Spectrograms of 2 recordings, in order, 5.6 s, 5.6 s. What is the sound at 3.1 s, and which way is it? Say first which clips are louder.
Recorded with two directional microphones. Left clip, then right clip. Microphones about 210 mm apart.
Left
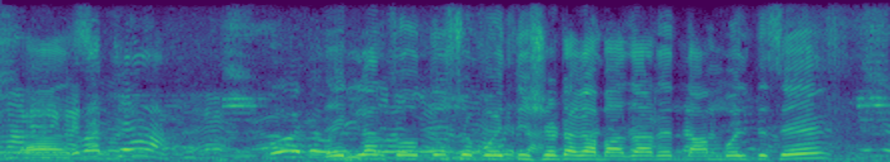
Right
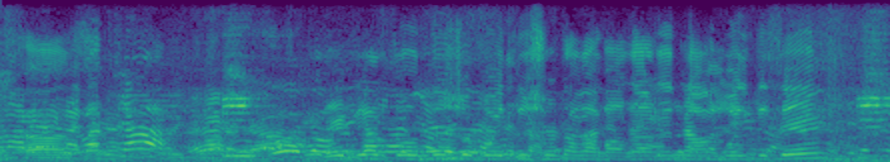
A man's voice: left 9 dB; 50° left (ahead or behind).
